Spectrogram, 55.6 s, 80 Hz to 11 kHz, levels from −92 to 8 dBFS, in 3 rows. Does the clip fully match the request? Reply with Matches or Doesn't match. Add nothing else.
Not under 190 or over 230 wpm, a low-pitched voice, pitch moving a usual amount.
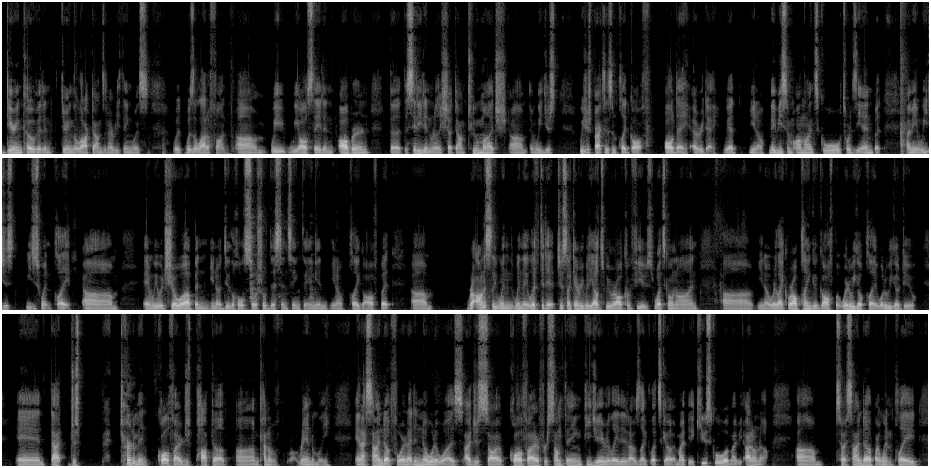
Doesn't match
